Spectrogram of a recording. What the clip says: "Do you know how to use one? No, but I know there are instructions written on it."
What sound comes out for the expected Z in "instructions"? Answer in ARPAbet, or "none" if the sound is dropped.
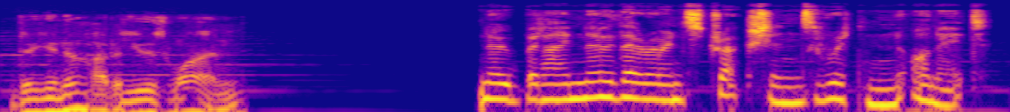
Z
